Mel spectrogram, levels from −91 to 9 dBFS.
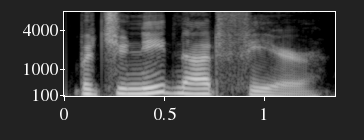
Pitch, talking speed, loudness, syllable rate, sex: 150 Hz, 220 wpm, -17 LUFS, 4.0 syllables/s, male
